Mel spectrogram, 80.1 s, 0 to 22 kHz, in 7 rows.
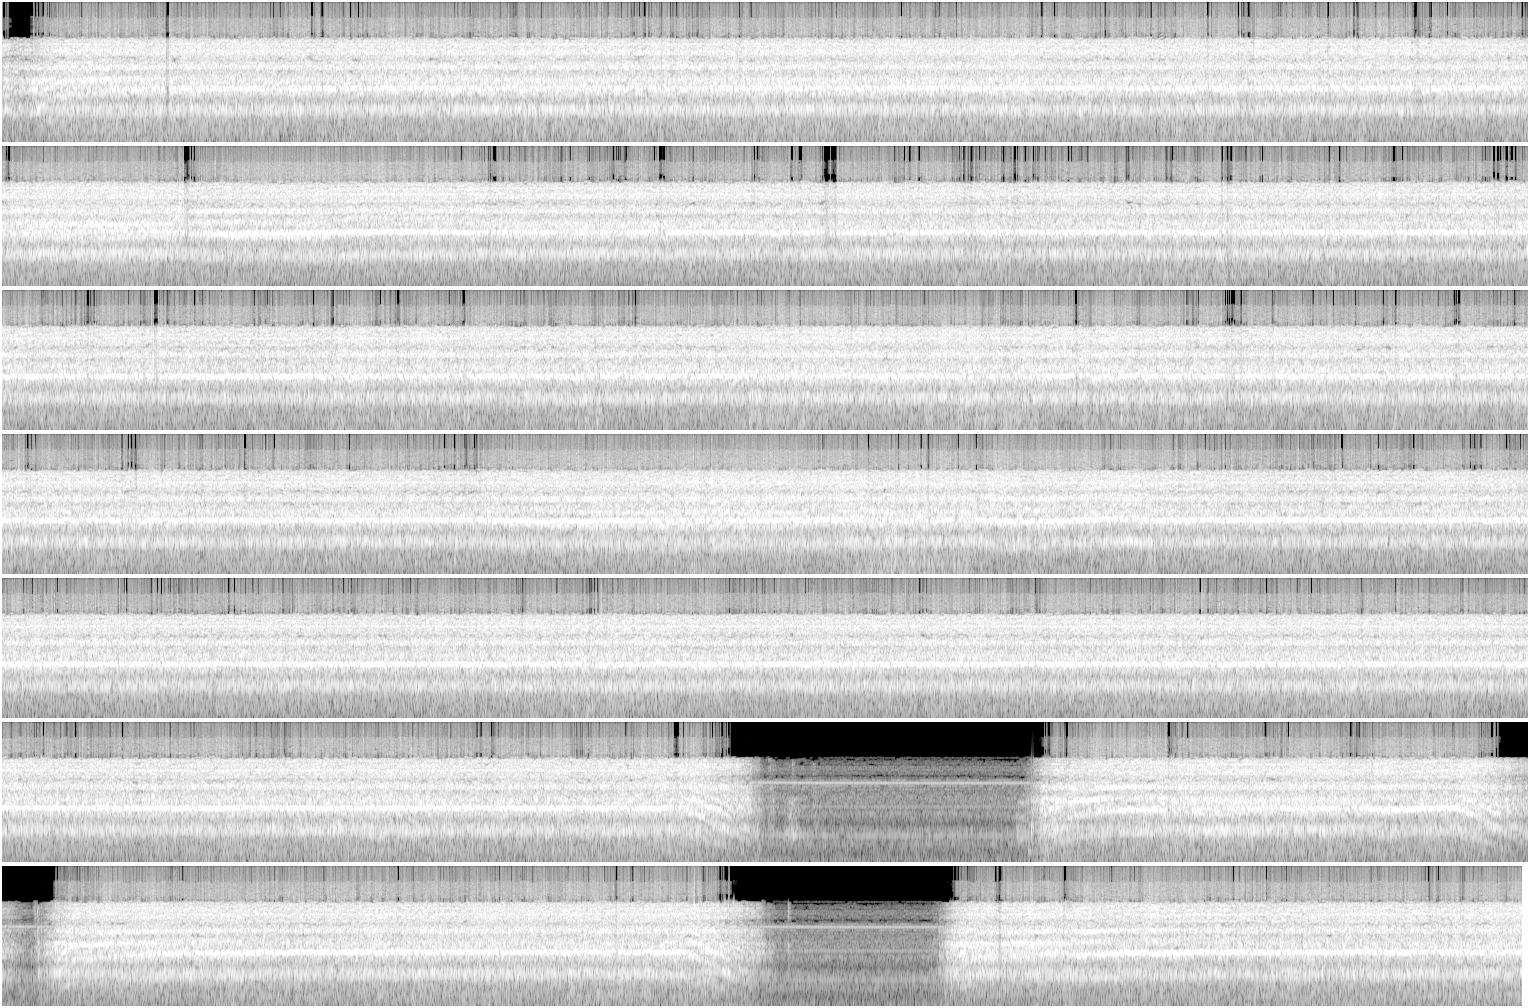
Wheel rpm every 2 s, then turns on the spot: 190, 230, 230, 230, 230, 230, 210, 230, 230, 230, 230, 230, 230, 230, 230, 230, 230, 230, 230, 210, 220, 230, 230, 230, 230, 230, 230, 230, 230, 230, 230, 70, 70, 220, 120, 220, 220, 20, 190, 230.
62-64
